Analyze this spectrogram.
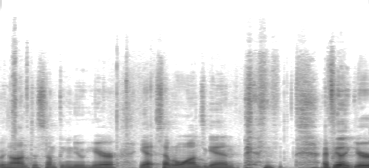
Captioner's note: chuckles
